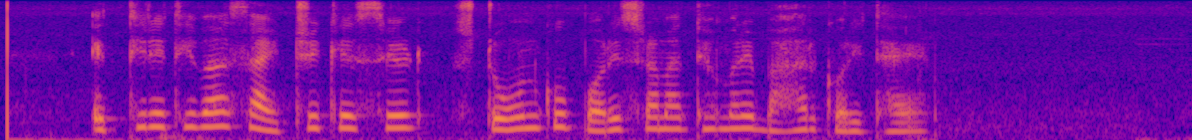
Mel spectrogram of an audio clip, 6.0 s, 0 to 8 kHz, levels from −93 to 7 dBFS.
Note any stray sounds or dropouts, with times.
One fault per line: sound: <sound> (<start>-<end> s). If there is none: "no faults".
no faults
